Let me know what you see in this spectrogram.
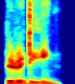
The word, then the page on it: pyridine: Indian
